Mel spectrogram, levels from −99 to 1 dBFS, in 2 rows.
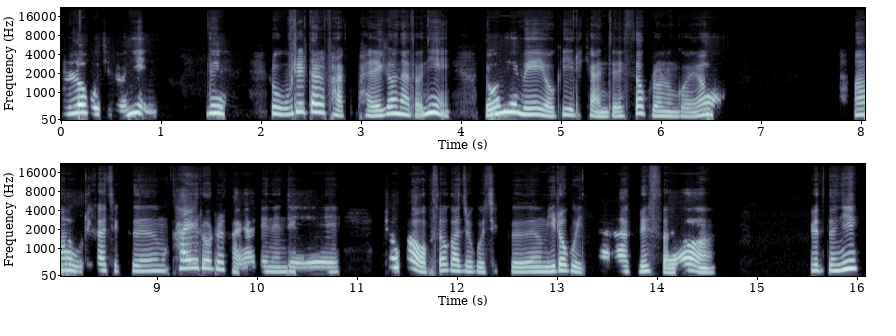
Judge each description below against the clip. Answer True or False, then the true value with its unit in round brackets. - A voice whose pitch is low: False (205 Hz)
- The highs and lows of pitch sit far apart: True (6.4 semitones)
